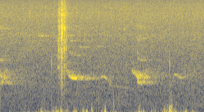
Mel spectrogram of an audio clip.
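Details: Resplendent quetzal encountered in the Altos de Chiapas gives two drawn-out whistled notes, each sliding downward and then levelling off, about a second apart. Heavy low rumbling noise and one sharp click run underneath.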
